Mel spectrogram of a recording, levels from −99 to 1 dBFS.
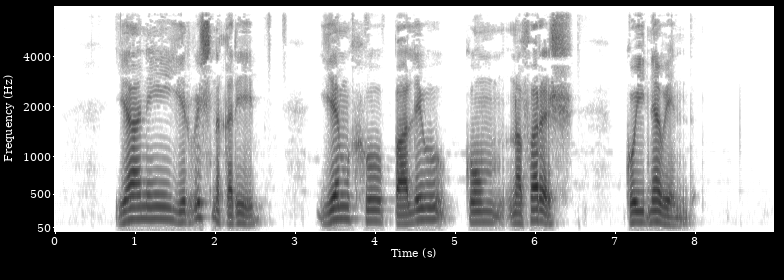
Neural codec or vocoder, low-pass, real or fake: none; 7.2 kHz; real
